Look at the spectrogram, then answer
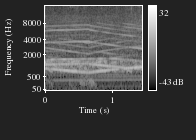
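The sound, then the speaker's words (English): Wailing sirens from several FDA cars chasing along a highway overlap, their pitches sliding and crossing in a steady, loud, continuous blare with no talking. “Yeah, not even those FDA cars chasing us.”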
